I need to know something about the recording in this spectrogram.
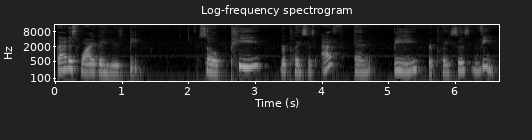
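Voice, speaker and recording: Mellow-voiced American woman teaching. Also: medium pitch, lively intonation. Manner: explains step by step, repeats words slowly. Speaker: language teacher. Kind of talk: casual video lesson.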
